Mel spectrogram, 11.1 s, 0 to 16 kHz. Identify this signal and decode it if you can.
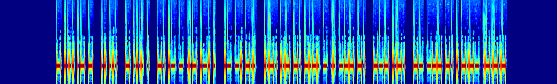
Morse code, heard as a keyed tone, about 44 wpm, 700 Hz. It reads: THAT IS THE NATURE AND FUNCTION OF MONEY.
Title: Sentences from Top 1100 Words 45wpm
